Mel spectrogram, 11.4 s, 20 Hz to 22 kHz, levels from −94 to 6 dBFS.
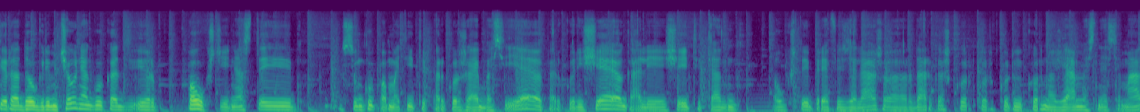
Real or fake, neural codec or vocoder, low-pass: fake; vocoder, 44.1 kHz, 128 mel bands every 512 samples, BigVGAN v2; 14.4 kHz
